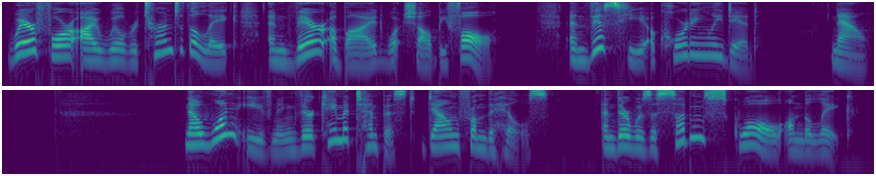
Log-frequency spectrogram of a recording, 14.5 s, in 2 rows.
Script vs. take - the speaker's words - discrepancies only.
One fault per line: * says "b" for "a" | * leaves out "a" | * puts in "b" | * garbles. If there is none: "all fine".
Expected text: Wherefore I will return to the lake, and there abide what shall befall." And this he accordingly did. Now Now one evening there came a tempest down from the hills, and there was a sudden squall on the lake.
all fine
